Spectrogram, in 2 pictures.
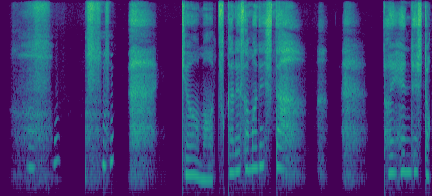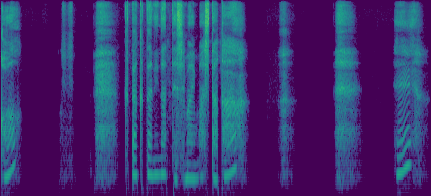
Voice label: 安眠用 添い寝（左耳）

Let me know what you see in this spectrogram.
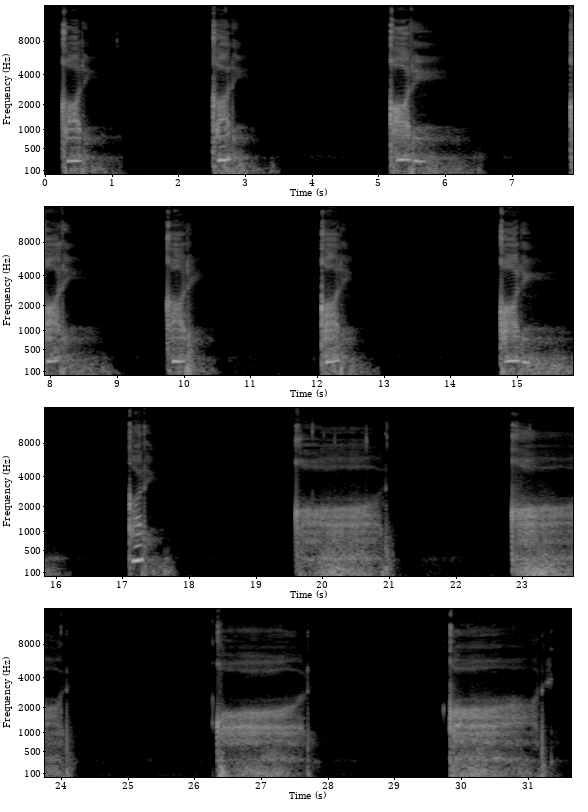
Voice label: ロリカリカリゆっくり, オノマトペ 左耳; 乳首オナ指示でカリカリタイムちょっぴりハードモード

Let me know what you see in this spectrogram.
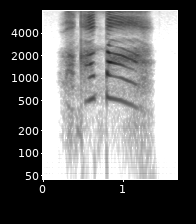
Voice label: "わかったー", kawaii voice; 1200 kawaii voice!!; 色々なワンショット

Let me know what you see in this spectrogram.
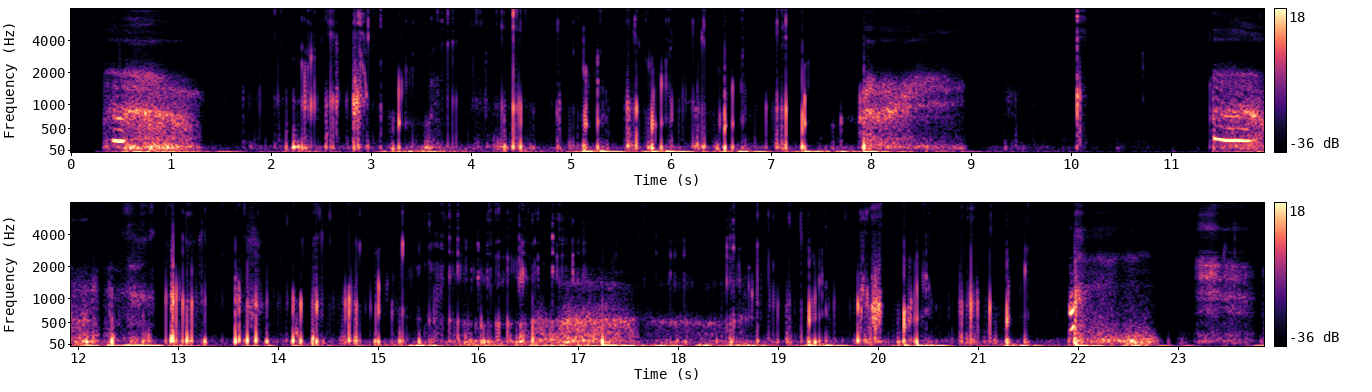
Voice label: とろとろ生耳舐め・左右同時責め、カウントダウン射精（カウントダウンのみ・囁きブースト）

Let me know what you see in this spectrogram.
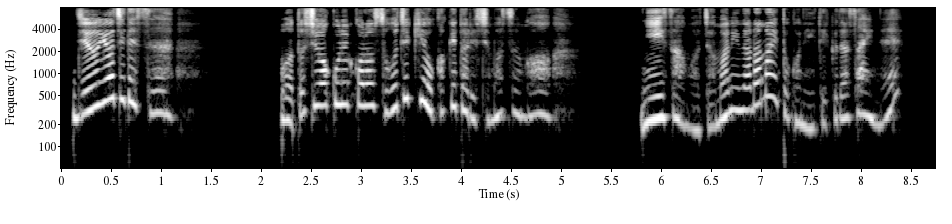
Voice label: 14時, 時報ボイス

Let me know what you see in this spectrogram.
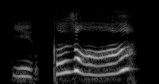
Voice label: "いくぞ", kawaii voice; ASMR; 色々なワンショット

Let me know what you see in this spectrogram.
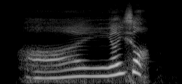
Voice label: あーよいしょっ, kawaii voice; 音ゲー

